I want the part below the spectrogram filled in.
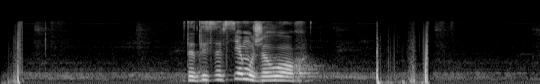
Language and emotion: Russian, angry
